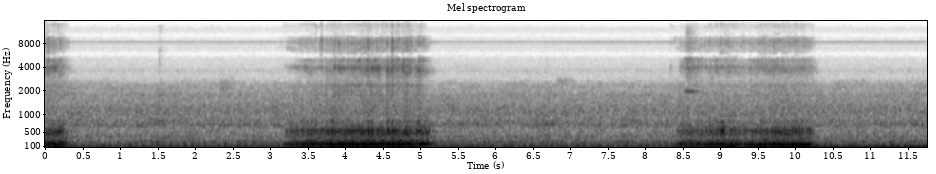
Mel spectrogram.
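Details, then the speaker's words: French bulldog snoring very loudly while asleep: two long, loud rumbling snores about five seconds apart with quiet gaps between. "Melina, why you snore so loud? Yeah, you snore really loud."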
